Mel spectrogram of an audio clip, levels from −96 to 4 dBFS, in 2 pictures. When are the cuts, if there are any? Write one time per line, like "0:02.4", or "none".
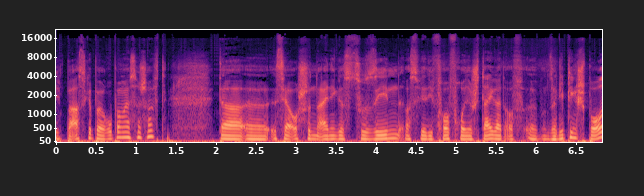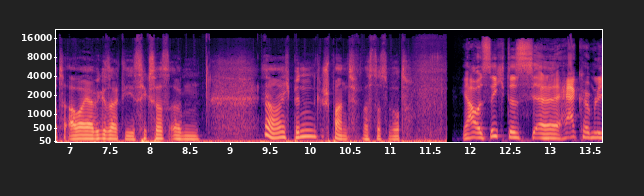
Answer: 0:04.3
0:09.8
0:11.8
